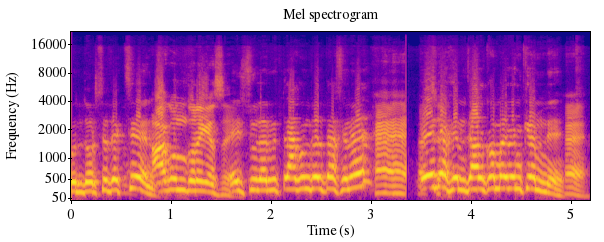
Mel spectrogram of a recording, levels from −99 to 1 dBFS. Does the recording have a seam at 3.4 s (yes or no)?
yes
